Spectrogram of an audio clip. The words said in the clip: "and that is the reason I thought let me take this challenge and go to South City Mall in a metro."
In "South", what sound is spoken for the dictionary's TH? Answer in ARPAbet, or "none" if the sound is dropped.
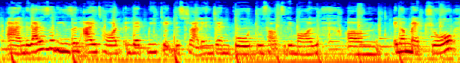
T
